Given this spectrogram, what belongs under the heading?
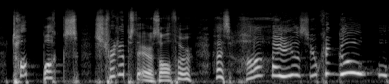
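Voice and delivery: loud, squeaky sing-song voice. Imitating an audiobook narrator's line; Mickey Mouse voice. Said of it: "I went very Mickey Mouse on".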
